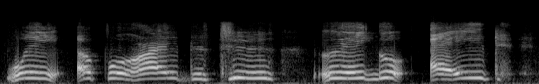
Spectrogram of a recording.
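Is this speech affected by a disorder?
Yes: cerebral palsy; uses a power chair.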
